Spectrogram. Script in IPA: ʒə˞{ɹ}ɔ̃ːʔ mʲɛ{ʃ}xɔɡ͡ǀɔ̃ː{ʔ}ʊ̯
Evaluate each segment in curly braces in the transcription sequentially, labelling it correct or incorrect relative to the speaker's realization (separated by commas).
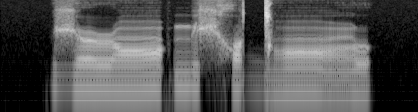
correct, correct, incorrect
